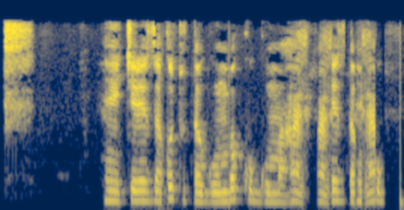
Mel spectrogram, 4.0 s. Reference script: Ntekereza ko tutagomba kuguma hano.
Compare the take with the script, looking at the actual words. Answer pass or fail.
fail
